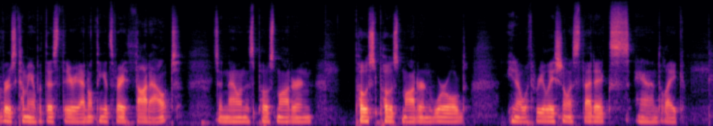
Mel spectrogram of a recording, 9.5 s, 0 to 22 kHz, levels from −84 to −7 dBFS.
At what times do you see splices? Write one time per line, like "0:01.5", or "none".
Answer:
0:02.9
0:06.7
